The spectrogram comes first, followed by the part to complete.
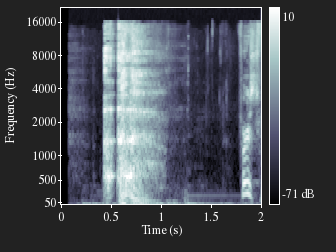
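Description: A man's loud, voiced sigh into a close microphone, about half a second long, about half a second in.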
